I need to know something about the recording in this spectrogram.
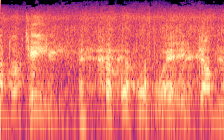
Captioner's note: Hillman laughs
